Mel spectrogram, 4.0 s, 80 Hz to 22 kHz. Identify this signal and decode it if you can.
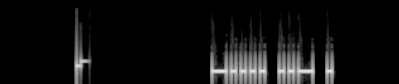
Morse code, heard as a keyed tone, about 25 wpm, 700 Hz. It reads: 6UE
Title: All Cut Numbers - 3-Digit 25wpm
